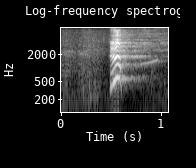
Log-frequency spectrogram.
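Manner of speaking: high loud burst of real laughter; shrieking laugh. Real, not acted. Cracking up at the skirt fire, high laugh burst. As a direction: let a squealing laugh escape.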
